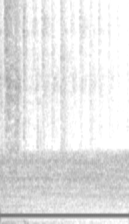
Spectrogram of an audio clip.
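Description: A steady, unbroken telephone dial tone hums at one fixed mid pitch, loud and constant for its whole length, with faint hiss beneath it and no voices.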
